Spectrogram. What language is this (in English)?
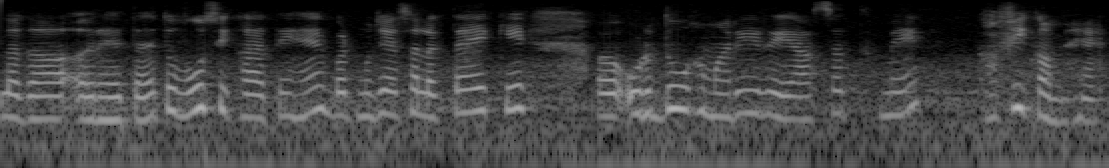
Urdu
